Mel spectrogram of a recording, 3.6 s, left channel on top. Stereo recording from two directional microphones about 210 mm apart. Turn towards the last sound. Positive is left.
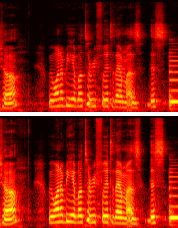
turn(degrees=-30)  # may be behind; listen again after turning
